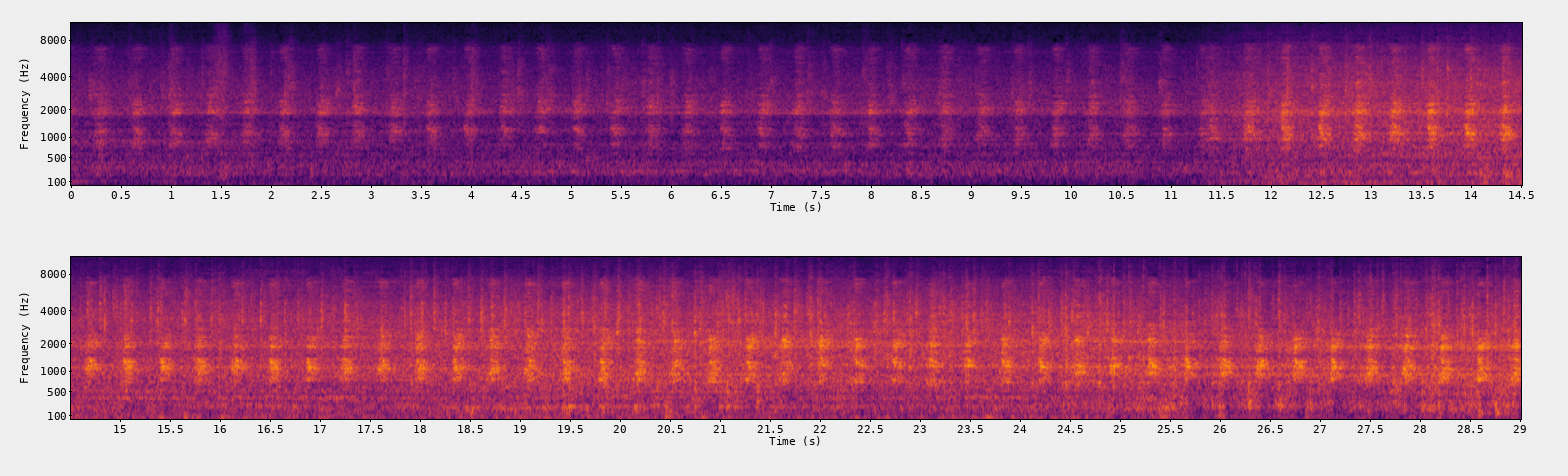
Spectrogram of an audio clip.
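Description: Model railway steam locomotive running with a steady, rhythmic chuffing, quieter at first and stepping up in loudness about twelve seconds in.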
